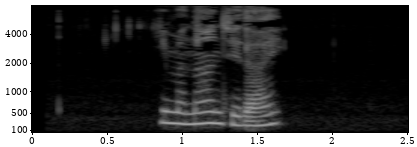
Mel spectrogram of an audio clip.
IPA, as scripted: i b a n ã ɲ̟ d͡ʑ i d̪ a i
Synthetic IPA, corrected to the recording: i m a n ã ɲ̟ d͡ʑ i d̪ a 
